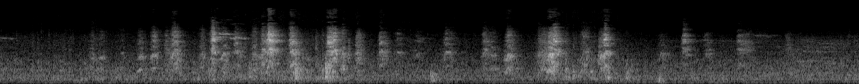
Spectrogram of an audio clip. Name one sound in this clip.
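Gulls screech and cry close by.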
